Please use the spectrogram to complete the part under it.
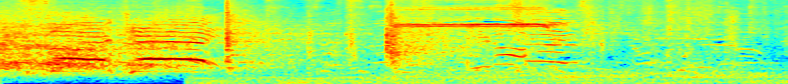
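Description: Young women shout loudly together outdoors.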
